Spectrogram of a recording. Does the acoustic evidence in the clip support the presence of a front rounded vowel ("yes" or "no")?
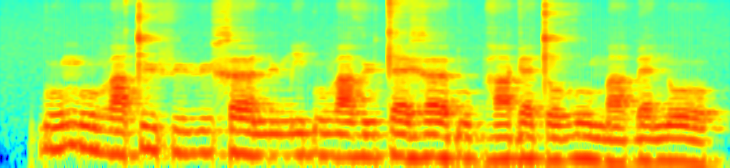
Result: yes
